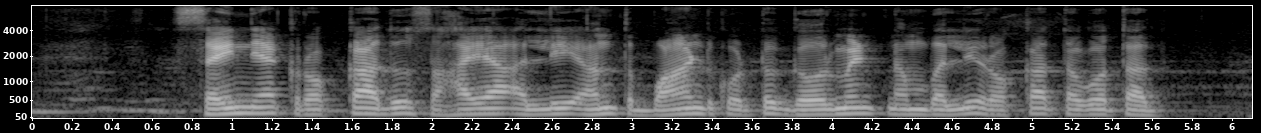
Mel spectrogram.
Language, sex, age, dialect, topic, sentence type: Kannada, male, 18-24, Northeastern, banking, statement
